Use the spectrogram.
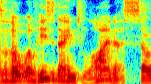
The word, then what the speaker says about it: Linus: no but his name is l his name's l i n u s and that's pronounced linus so l i n u x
